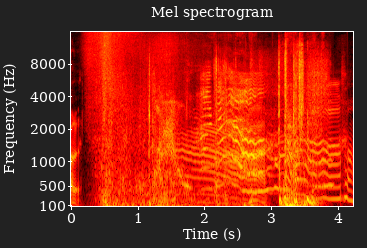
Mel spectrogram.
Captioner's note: crash. Boom. CRACKLE; scream and fall into a heap on the floor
